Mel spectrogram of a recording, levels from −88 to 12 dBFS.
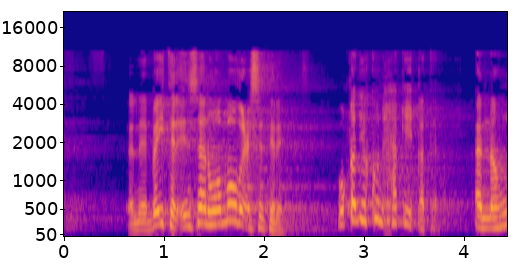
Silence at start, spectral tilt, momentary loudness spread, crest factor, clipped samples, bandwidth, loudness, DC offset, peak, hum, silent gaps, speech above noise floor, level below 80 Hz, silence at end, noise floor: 0.65 s; -4 dB/octave; 13 LU; 16 dB; under 0.1%; 11 kHz; -17 LUFS; under 0.1%; -2 dBFS; none; none; 36 dB; -62 dBFS; 0 s; -52 dBFS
